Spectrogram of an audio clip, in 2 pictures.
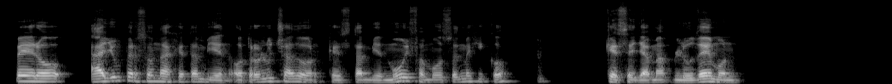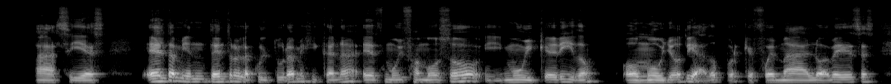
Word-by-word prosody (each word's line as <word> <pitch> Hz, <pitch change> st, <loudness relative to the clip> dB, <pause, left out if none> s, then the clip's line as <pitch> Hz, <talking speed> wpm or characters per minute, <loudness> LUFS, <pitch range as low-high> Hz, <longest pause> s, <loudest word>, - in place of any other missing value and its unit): pero 135 Hz, -, +5 dB, 0.2 s
hay 135 Hz, +5 st, +5 dB
un 170 Hz, +1 st, -2 dB
personaje 130 Hz, -7 st, 0 dB
también, 110 Hz, -6 st, -2 dB
otro 105 Hz, +2 st, 0 dB
luchador, 130 Hz, -3 st, -1 dB
que -, -, -5 dB
es 100 Hz, 0 st, -8 dB
también 100 Hz, -2 st, -1 dB
muy 160 Hz, +9 st, +1 dB
famoso 110 Hz, -8 st, -5 dB
en 115 Hz, -, -9 dB
México, 130 Hz, +1 st, -5 dB, 0.9 s
que -, -, +4 dB
se 105 Hz, -, -2 dB
llama 105 Hz, +1 st, +3 dB
Blue 100 Hz, -1 st, -1 dB
Demon. 105 Hz, -6 st, +4 dB, 1.9 s
Así 100 Hz, 0 st, -2 dB
es. 95 Hz, +5 st, 0 dB, 0.3 s
Él 140 Hz, +1 st, +5 dB
también, 130 Hz, -5 st, +2 dB
dentro 125 Hz, +3 st, +3 dB
de 130 Hz, -, 0 dB
la -, -, +1 dB
cultura 105 Hz, +3 st, -1 dB
mexicana, 125 Hz, 0 st, -4 dB
es 105 Hz, +1 st, -2 dB
muy 110 Hz, 0 st, -5 dB
famoso 105 Hz, +9 st, -1 dB
y 95 Hz, 0 st, -12 dB
muy 105 Hz, -1 st, -3 dB
querido, 115 Hz, +3 st, -2 dB, 0.2 s
o 100 Hz, -, +3 dB
muy 100 Hz, +1 st, 0 dB
odiado, -, -, 0 dB
porque -, -, -7 dB
fue 95 Hz, -, +1 dB
malo 100 Hz, 0 st, +1 dB
a 95 Hz, -, +1 dB
veces. 115 Hz, +2 st, -2 dB
110 Hz, 140 wpm, -24 LUFS, 100-130 Hz, 1.9 s, pero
